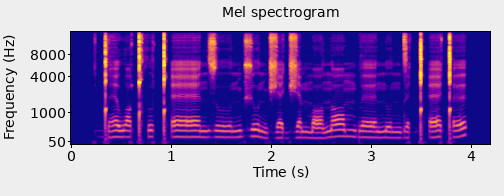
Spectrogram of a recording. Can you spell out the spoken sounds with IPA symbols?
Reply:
ɡ͡ǃ ɛ w ɔ ǃʰ u ǃʼ ɛː n z uː n d͡ʒ u n d͡ʒ ɛ d͡ʒ ɛ m ɔ n ɔː m b ɘː n u n d ɘ ǃʼ ɛ ǃ ɘ

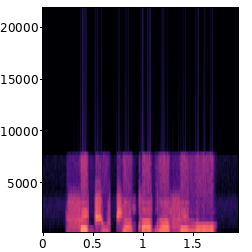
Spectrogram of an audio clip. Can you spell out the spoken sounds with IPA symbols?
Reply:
f ɛ˦ d͡ʒ u˨ t͡ʃ ã˨ t a˨ d ã˦ f ɛ˨ l ɔ˧

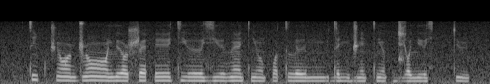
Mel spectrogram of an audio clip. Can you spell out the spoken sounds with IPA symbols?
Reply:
t i p t͡ʃ ɔ̃ː ɖ͡ʐ ɔ̃ː lʲ ɔ ʂ ɛ h eː tʲ ɘː zʲ ə ɪ̯ ð ɛ̃ tʲ õː p ɔ t l ɘ ɪ̯ mː y d ɛ nʲ d͡ʒ ɛ̃ tʲ ɔ̃ t d͡ʑ ɔ lʲ ɘː sʲ tː y

